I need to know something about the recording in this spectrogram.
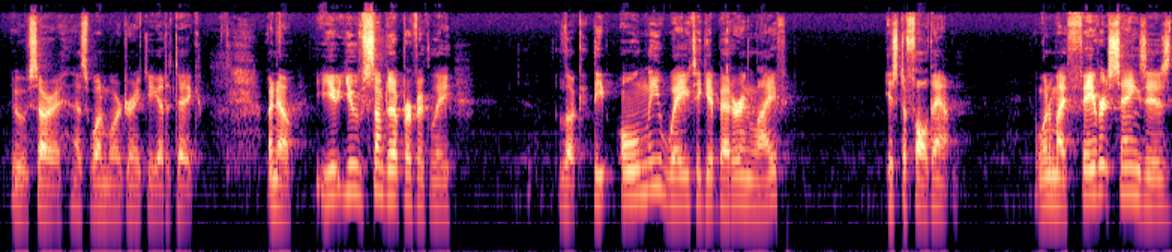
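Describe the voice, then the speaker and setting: A man in his fifties co-hosting a podcast, chatty and self-deprecating. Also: mid-range voice. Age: 50s. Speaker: podcast co-host. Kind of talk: casual podcast conversation.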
